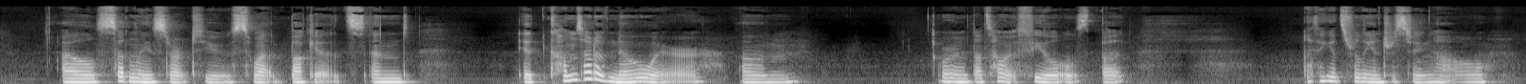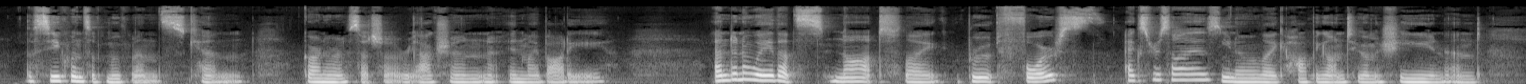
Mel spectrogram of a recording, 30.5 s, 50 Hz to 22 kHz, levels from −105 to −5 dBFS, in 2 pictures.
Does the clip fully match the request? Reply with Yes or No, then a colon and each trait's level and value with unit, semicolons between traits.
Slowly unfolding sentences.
Yes: slow, 110 wpm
